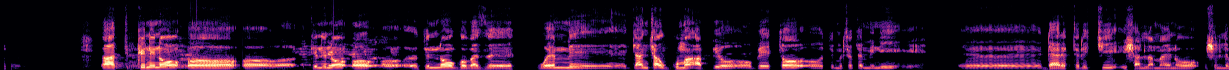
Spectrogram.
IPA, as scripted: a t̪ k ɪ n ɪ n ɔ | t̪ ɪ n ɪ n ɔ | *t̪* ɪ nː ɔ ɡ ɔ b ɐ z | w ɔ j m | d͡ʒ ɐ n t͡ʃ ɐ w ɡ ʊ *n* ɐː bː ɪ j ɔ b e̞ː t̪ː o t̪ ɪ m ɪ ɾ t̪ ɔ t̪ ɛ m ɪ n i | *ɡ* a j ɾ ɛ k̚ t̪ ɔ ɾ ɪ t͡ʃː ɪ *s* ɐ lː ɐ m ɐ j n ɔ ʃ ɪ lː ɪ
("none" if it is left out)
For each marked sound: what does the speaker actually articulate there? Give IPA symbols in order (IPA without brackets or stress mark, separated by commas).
t̪, m, d, ʃ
